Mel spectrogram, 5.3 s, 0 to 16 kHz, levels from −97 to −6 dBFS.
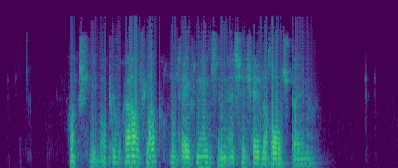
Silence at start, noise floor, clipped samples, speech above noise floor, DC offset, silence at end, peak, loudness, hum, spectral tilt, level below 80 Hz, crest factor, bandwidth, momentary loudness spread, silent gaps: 0.9 s; -84 dBFS; under 0.1%; 50 dB; under 0.1%; 1.1 s; -12 dBFS; -35 LUFS; none; -5 dB/octave; -56 dBFS; 24 dB; 11.5 kHz; 9 LU; none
